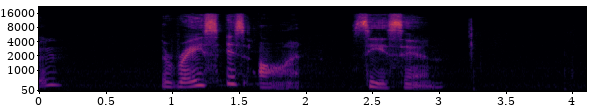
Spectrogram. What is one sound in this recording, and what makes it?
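A second young woman speaks quietly, close by.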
